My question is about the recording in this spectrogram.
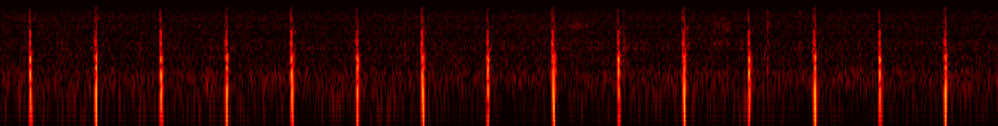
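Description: A steady, evenly spaced series of short, sharp ticks, a little more than two per second.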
